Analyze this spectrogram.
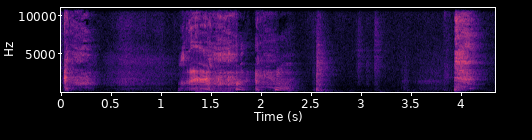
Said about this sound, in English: God damn, I can't stop coughing. You're dying over there.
